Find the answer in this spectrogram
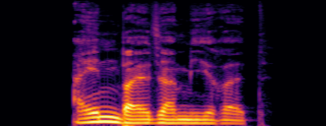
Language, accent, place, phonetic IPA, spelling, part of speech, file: German, Germany, Berlin, [ˈaɪ̯nbalzaˌmiːʁət], einbalsamieret, verb, De-einbalsamieret.ogg
- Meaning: second-person plural dependent subjunctive I of einbalsamieren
